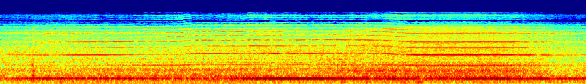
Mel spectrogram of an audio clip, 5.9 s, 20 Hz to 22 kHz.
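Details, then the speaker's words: 36-year-old Toyota Land Cruiser 60 Series idling on seven fresh gallons: a steady high whine of constant pitch from a loud fuel pump; the owner suspects debris or the pump fighting for suction. "yeah I either got Junk in there or it's fighting for suction"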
